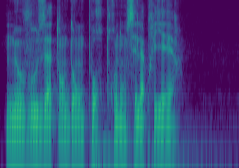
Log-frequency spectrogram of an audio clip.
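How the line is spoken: Firm voice. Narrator (French): dit Georges d'une voix ferme

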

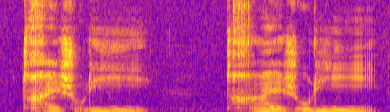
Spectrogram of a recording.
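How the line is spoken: Murmured, at a loss. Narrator (French): murmura Rougon, ne sachant que dire

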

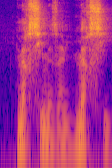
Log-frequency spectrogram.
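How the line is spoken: Deeply moved exclamation. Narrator (French): s'écria monsieur Morel, touché jusqu'au cœur

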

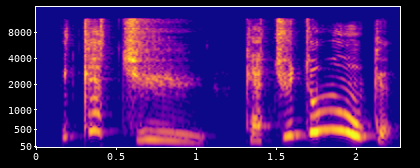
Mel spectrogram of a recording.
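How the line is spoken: Father exclaiming. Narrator (French): s'écria son père

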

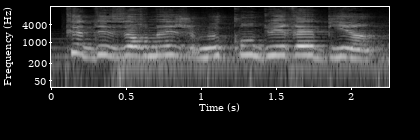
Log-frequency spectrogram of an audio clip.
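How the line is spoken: Sobbing. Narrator (French): lui répondit entre deux sanglots la marionnette

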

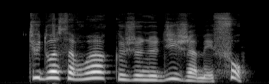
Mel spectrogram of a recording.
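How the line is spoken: Curt, piqued retort. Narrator (French): répliqua Roller d'un ton sec et piqué

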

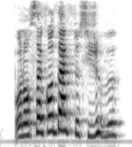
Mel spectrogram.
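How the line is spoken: Impetuous childlike exclamation. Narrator (French): s'écria-t-il, rendu à toute son impétuosité d'enfant

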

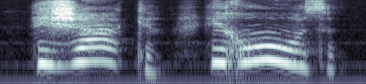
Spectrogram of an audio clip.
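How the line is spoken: Shouted. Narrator (French): criai-je

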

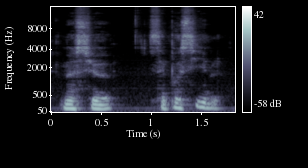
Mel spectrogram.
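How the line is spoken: Timid reply. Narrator (French): répondait timidement Carquefou

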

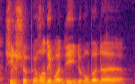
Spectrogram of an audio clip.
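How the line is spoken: Rapturous exclamation. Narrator (French): s'écria-t-il avec transport

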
